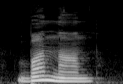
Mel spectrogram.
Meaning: banana (tree or fruit)
- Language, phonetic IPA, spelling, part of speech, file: Ukrainian, [bɐˈnan], банан, noun, Uk-банан.ogg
